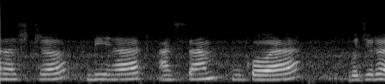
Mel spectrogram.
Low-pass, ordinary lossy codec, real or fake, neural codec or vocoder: 7.2 kHz; none; real; none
